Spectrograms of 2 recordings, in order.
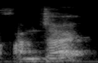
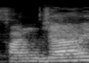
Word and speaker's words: fungi: There are three different pronunciations for fungi. You can pronounce it as fungi. You can also pronounce it as fungi.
